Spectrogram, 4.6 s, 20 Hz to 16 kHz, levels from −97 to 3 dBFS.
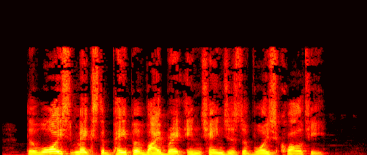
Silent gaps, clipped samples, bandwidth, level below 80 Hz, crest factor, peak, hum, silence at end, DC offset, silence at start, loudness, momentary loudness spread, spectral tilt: none; under 0.1%; 11.5 kHz; -58 dBFS; 16 dB; -6 dBFS; none; 0.55 s; under 0.1%; 0.35 s; -22 LUFS; 11 LU; -6.5 dB/octave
